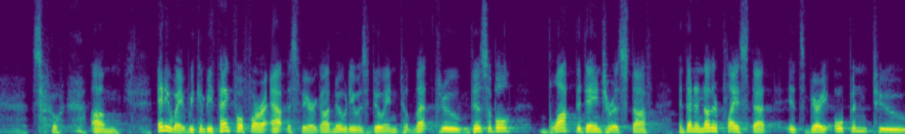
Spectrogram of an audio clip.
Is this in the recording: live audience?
yes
